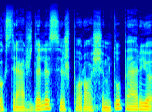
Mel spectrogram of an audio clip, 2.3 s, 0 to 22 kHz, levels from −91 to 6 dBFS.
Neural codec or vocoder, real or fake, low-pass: vocoder, 48 kHz, 128 mel bands, Vocos; fake; 19.8 kHz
